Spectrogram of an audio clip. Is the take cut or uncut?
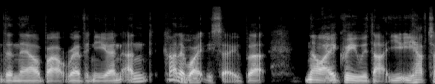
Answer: uncut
